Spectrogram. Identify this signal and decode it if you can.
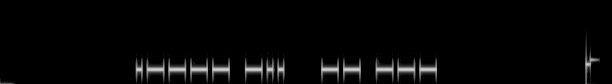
Morse code, heard as a keyed tone, about 22 wpm, 700 Hz. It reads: 1D MO
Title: Field Day Exchanges - 22wpm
